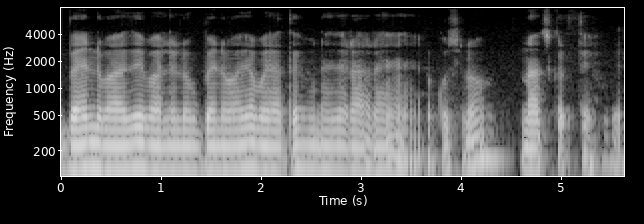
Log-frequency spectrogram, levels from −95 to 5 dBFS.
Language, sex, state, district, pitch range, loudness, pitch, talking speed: Hindi, male, Bihar, West Champaran, 115-120 Hz, -18 LUFS, 115 Hz, 180 wpm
